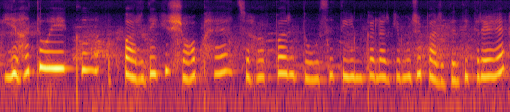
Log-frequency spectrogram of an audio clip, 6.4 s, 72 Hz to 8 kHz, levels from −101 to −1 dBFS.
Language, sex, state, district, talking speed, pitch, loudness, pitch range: Hindi, female, Madhya Pradesh, Dhar, 180 wpm, 330 Hz, -17 LUFS, 315-370 Hz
